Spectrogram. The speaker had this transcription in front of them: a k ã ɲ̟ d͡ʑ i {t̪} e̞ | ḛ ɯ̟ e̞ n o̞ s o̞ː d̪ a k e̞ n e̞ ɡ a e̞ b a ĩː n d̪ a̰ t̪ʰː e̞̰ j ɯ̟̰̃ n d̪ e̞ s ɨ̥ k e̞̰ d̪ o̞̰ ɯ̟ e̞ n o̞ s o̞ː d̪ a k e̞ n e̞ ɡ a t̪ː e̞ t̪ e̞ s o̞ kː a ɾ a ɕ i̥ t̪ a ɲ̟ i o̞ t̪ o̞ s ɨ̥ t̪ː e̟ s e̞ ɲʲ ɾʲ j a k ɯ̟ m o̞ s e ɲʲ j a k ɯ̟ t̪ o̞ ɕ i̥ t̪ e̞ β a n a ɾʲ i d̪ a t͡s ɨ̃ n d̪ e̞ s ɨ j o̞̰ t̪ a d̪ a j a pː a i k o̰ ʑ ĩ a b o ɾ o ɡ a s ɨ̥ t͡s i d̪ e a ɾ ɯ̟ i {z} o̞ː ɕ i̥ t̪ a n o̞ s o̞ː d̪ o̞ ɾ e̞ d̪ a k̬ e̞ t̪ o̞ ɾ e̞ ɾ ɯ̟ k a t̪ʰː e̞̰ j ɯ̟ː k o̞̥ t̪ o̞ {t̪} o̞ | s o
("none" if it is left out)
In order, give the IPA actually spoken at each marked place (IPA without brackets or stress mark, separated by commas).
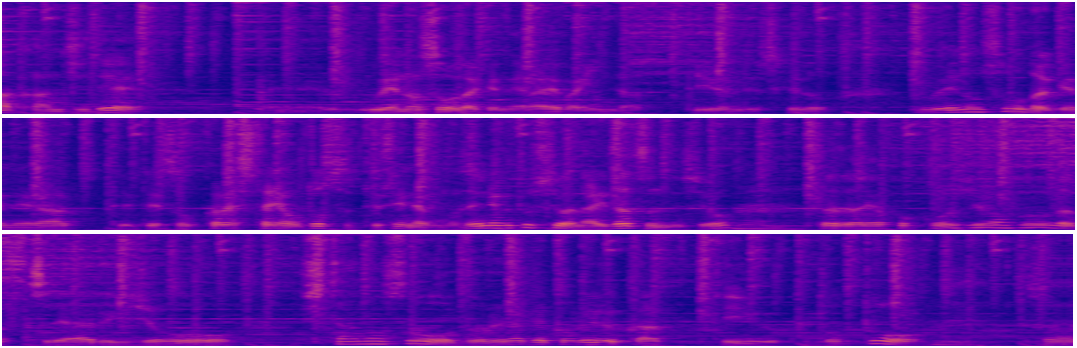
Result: d̪, ʑ, t̪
